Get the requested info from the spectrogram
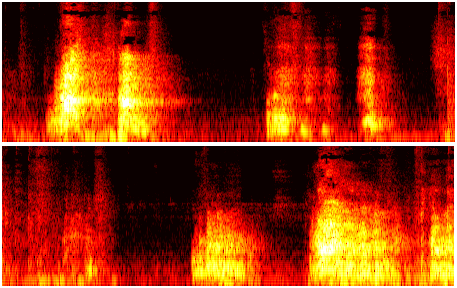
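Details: Miniature Dachshunds react to rain. One gives two hard, ringing barks, then quieter, broken yips and grumbles, and more rough, full-throated barks near the end.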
